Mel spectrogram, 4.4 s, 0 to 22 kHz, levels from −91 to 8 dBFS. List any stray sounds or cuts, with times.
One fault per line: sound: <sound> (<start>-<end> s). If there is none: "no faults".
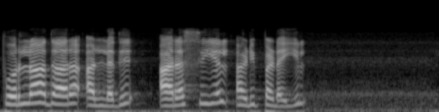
no faults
